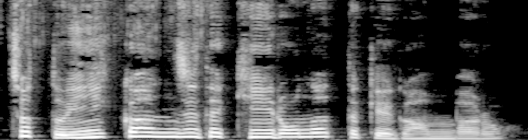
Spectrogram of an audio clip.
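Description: A woman's voice: high voice, very animated, fast talker, dry recording, muffled recording. A woman streaming a game, chatting casually and playfully to herself in a western Japanese Chugoku dialect. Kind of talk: casual game-play chat. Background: game music.

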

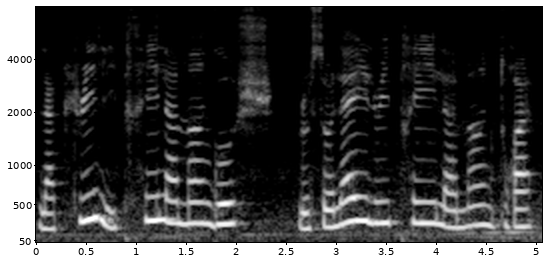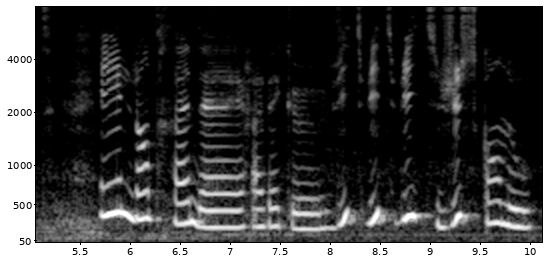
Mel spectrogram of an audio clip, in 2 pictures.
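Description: A woman reads a children's storybook aloud, slowly and gently, her high voice rising and falling a great deal. Her tone is mellow and soft-edged. A faint hiss sits behind her. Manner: gentle and expressive.

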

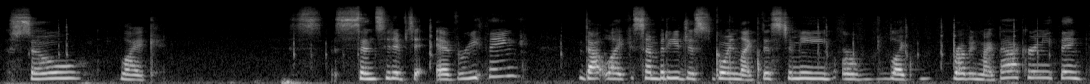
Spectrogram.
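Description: Her voice is fairly high and a little mellow. In this personal vlog, the sick, shaky twenty-something chats and rambles with plenty of fillers and restarts, filmed close up in a small bedroom using the camera's built-in mic.

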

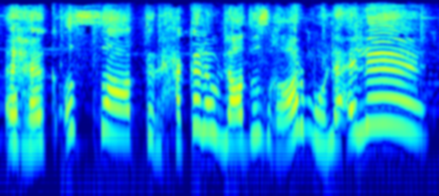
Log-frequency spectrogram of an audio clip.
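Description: A woman's voice: extremely high pitch, lively intonation, fast, faint music behind. An actress playing a chatty, indignant middle-aged Syrian village woman in a TV sketch, complaining in exclamations and rhetorical questions. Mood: dismissive. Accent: Syrian Arabic. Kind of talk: dramatic sketch dialogue. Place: outdoors in a leafy garden.

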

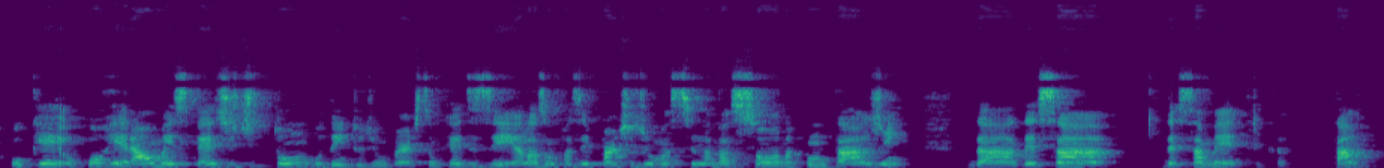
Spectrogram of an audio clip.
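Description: A Brazilian woman gives a literature lesson in a patient, explaining tone, often checking in with her students. Her voice sits at an average pitch for a woman. The room around her is noticeably echoey. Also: brisk. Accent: Brazilian Portuguese. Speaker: literature teacher. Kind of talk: online class lecture.

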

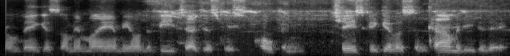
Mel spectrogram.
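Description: A man with a very deep voice chats casually and offhandedly. His delivery stays flat and monotone but sounds bright and forceful, with faint outdoor ambience behind him. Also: brisk, a little hiss or hum, rough recording. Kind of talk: casual chat.

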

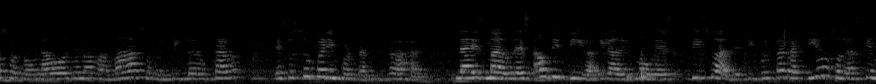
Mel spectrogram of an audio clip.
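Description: A woman's voice: high voice, a little mellow, a little hiss or hum. A woman giving a lecture to parents and teachers on child development. She explains at length and keeps checking in with the audience. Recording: roomy lecture recording from a distance.

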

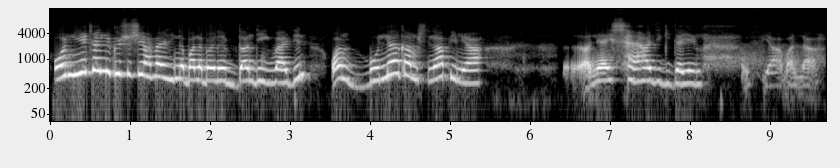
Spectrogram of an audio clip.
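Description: Very high-voiced woman in excitable gaming banter. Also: moderate pace. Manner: excitable, slangy banter with herself. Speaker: gamer voicing baby characters. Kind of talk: casual gaming role-play. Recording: dull lo-fi mic.

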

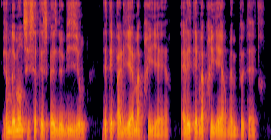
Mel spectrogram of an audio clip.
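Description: A man reading a novel aloud as an audiobook in a measured, grave first-person narration. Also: a bass voice, dark tone. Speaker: audiobook reader.

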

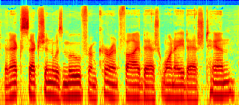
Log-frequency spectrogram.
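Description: A middle-aged man, a city official, reading out changes to an ordinance at a podium microphone in a council chamber, in a measured, matter-of-fact way. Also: fairly low pitch, level tone, darkish tone.

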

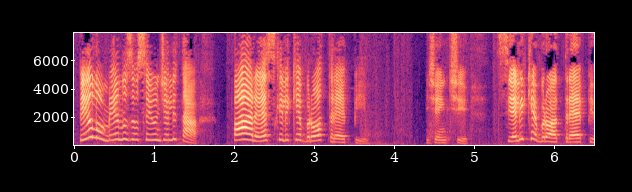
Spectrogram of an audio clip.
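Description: Brazilian woman gamer, very high voice, lively pitch, excitable live commentary. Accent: Brazilian Portuguese. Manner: excitable, exclaiming and laughing in despair. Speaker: gaming YouTuber.

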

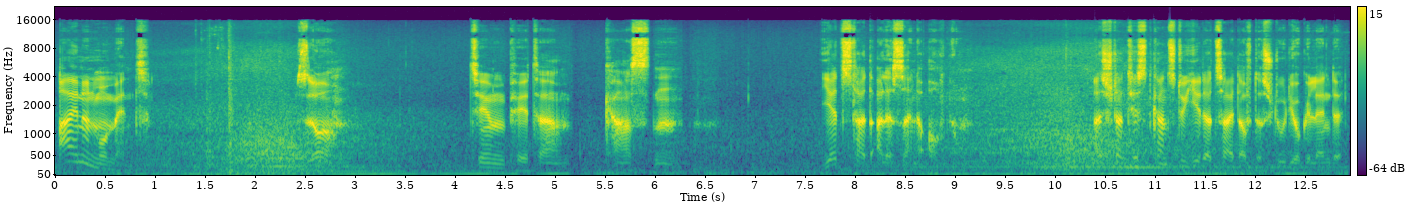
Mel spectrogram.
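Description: An actor voicing an officious studio gate guard in a video game, with traffic noise behind. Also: male voice, low voice, sing-song, takes it slowly, pauses often, pushed and bright, exaggerated voice. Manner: officious, matter-of-fact.

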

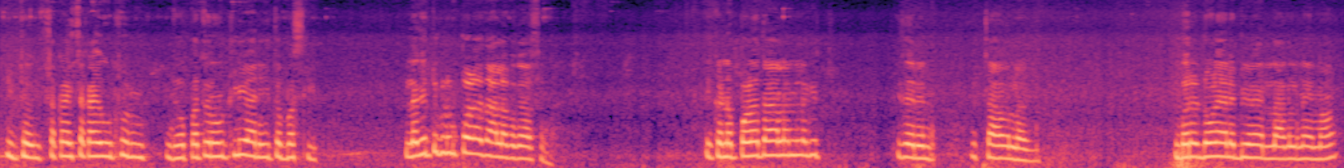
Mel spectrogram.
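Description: Woman, chatty vlogger, warm low-bright tone, high pitch, yard outdoors. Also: steady tone, unhurried, long pauses, low-quality recording. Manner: chatty, showing things to viewers. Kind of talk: casual village vlog.

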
